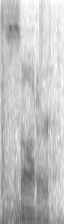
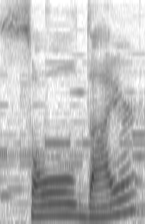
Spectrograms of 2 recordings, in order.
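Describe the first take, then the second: First: The L sound is left out. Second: The L sound is clearly pronounced. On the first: "Like the L is silent" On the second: "There's an L in it"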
